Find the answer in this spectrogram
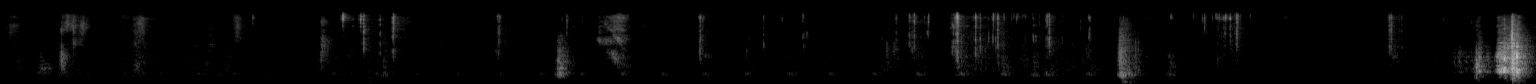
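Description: Adhesive tape being handled by hand, in short irregular crackling rustles and clicks, densest in a cluster in the second half.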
